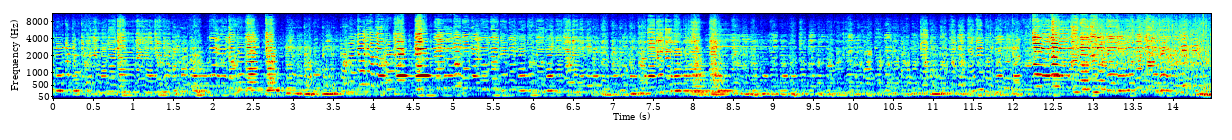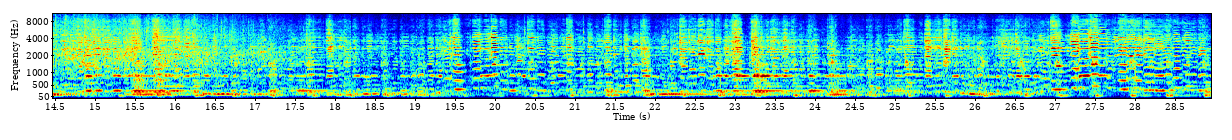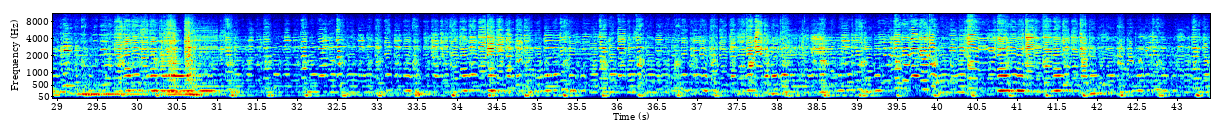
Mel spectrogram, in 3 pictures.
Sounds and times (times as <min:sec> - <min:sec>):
Cello: 0:00.0 - 0:43.4
Double bass: 0:00.0 - 0:43.4
Violin, fiddle: 0:00.0 - 0:43.4.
